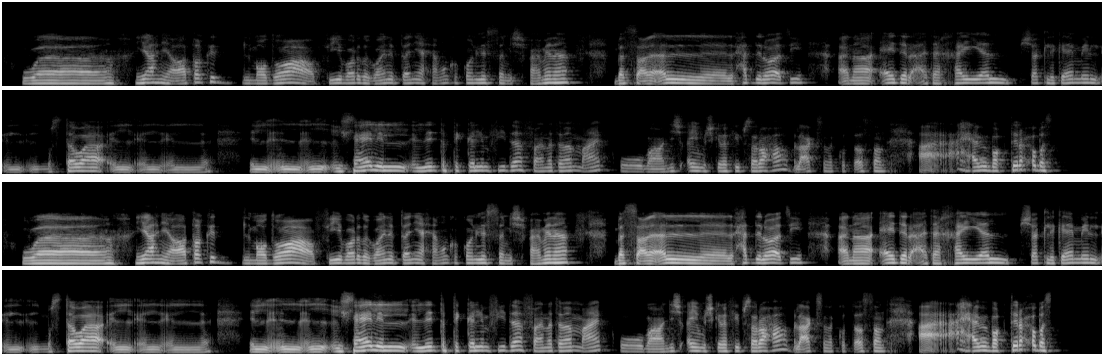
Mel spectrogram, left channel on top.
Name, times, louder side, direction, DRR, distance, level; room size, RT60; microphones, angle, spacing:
voice 1, 0.2-15.4 15.7-21.5, right 5 dB, 40° right, 0.4 m, -24 dB
9.9 x 6.9 x 2.3 m
head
